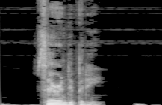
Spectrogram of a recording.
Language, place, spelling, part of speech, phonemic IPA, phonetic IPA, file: English, Queensland, serendipity, noun, /ˌseɹ.ənˈdɪp.ɪ.ti/, [ˌseɹ.ənˈdɪp.ɪ.ɾi], En-au-serendipity.ogg
- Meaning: The phenomenon of making an unplanned, fortunate discovery through a combination of unexpected circumstances and insightful recognition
